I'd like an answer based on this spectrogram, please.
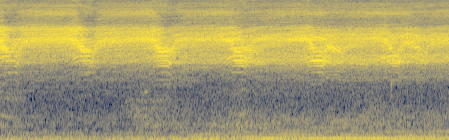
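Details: Cicadas singing in a backyard near kittens, a dense high-pitched buzzing drone that swells and fades in waves about once a second, with a low hum underneath.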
